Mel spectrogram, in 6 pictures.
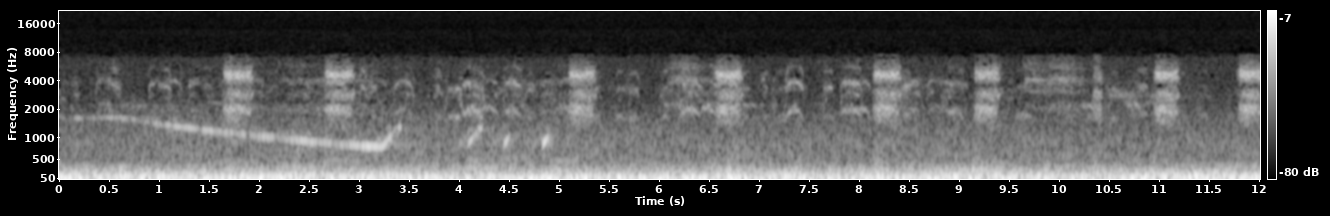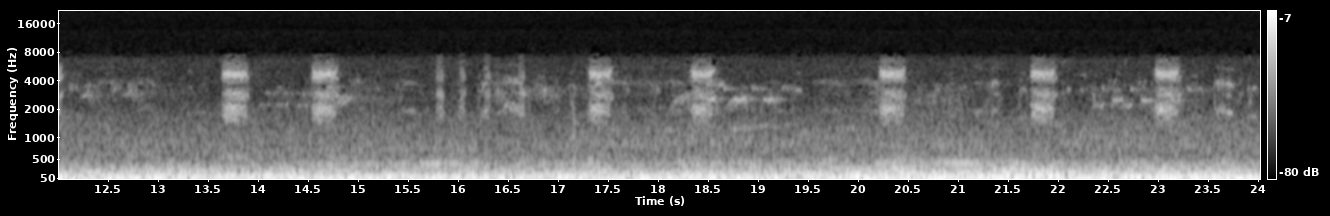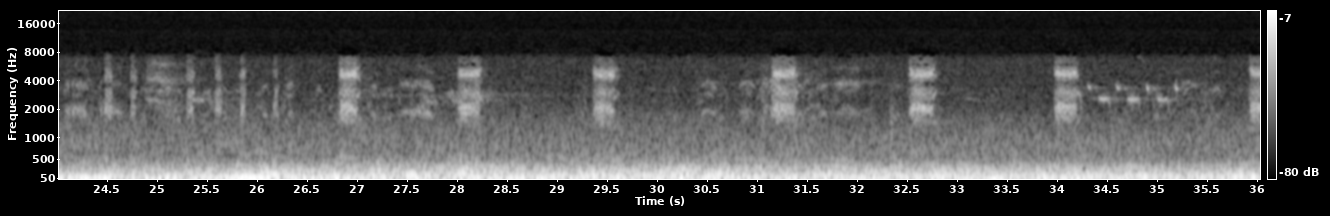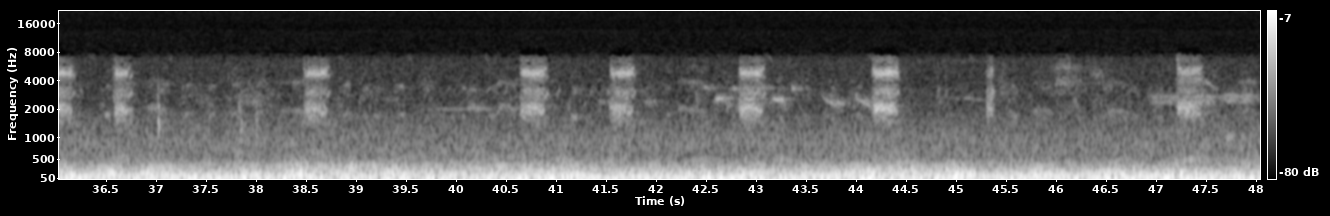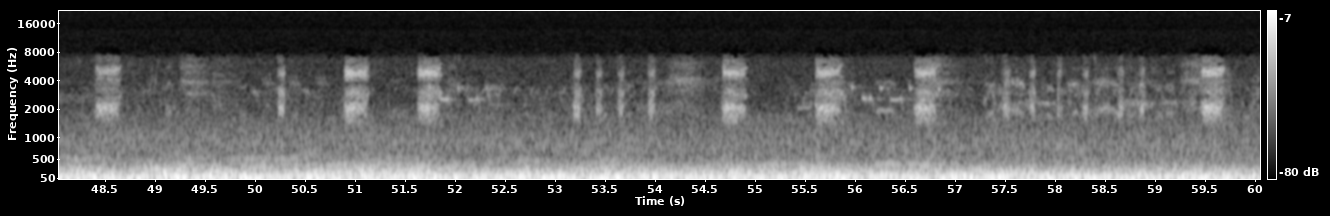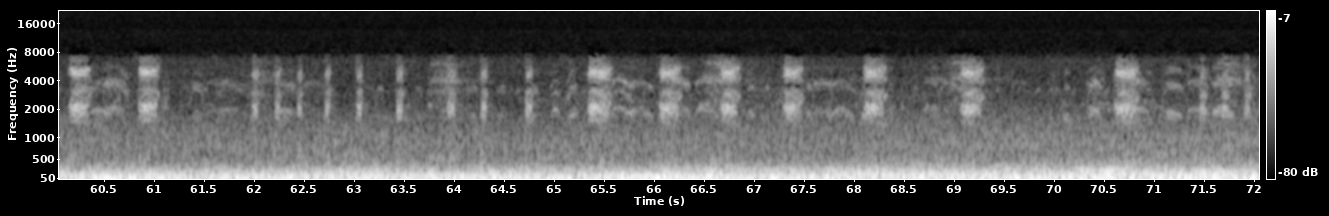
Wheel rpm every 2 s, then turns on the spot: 0, 0, 0, 0, 0, 0, 0, 0, 0, 0, 0, 0, 0, 0, 0, 0, 0, 0, 0, 0, 0, 0, 0, 0, 0, 0, 0, 0, 0, 0, 0, 0, 0, 0, 0, 0.
none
